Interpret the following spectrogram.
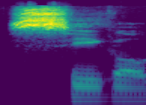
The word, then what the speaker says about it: Seagal: It would have been at the time under the old pronunciation Seagull Goldman Productions.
